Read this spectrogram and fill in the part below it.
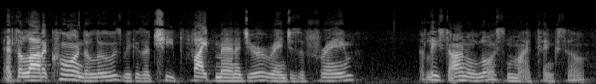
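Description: A woman's voice: on the low side, moderate pace, vocal fry, bright, forceful tone, heavily acted, rough recording. An actress playing a tough, cool female blackmailer with slangy, brassy, insistent talk in an old radio drama. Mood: hard, threatening. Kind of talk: 1950s radio drama acting. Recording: vintage radio broadcast.

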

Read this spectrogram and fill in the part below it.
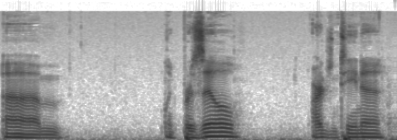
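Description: A man's voice: sits low, takes it slowly, darkish tone. A man co-hosting a casual chat, rambling with fillers and cracking jokes. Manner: rambling, many fillers, jokey. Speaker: podcast co-host.

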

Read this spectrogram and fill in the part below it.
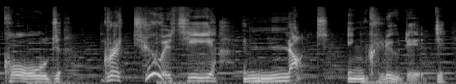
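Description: A woman's voice: deep voice, expressive, extremely slow, soft background music, exaggerated voice. A woman playing a cantankerous old crone who narrates a fantasy tale in pompous, wordy phrases. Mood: haughty narrating. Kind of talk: theatrical storybook narration.

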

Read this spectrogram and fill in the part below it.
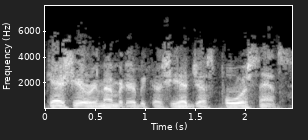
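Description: A man's voice: low-pitched, a little fast, lightly acted. An American man playing an earnest, determined and idealistic young doctor in a classic radio drama, with urgent, clipped delivery. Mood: concerned, reflective. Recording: dull, noisy old radio recording.

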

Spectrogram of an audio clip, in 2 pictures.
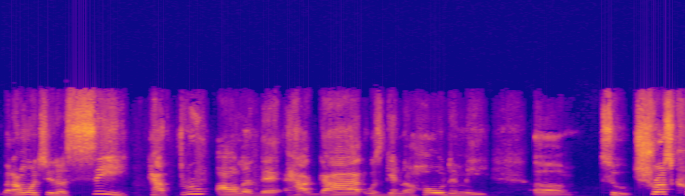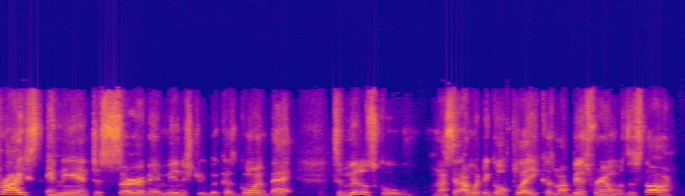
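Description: High-voiced Texan man telling his story. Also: normal speed. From Dallas, Texas. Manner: earnest, rambling, many "you know"s and restarts. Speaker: pastor and podcast guest. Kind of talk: casual interview storytelling. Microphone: video call.

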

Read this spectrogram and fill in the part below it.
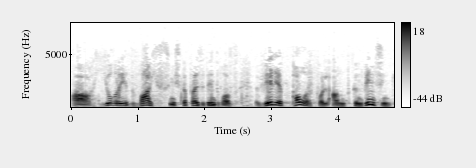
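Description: High-voiced, dignified Japanese ambassador. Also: male voice, very animated, slightly rough. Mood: solemn, courteous. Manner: formal, measured. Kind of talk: old-time radio drama acting. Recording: muffled vintage radio recording.

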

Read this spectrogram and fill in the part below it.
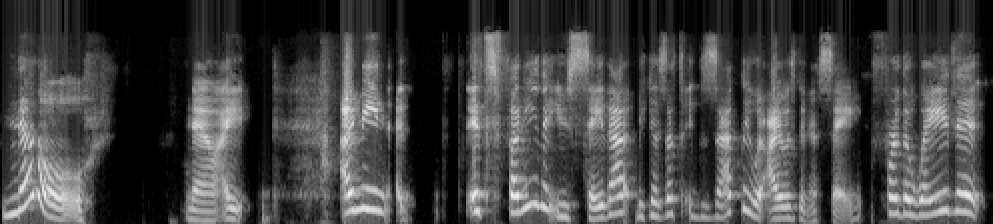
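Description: A woman's voice: on the high side, sing-song, takes it slowly. A middle-aged woman hosting a podcast, chatting casually and restarting her sentences often. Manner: chatty, many restarts and "you know". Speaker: podcast host. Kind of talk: casual chat.

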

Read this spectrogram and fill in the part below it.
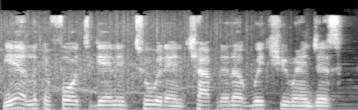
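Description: A man from the Bronx, a guest musician, talking in a relaxed, explaining way with lots of "you know". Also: medium pitch, quick pace, a crowd in the background, noisy background. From North Bronx, New York. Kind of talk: casual interview.

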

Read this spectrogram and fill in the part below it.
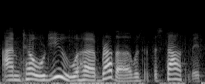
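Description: An actress playing a nagging, indignant busybody neighbor in an old radio drama, scolding and insistent. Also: female voice, medium pitch, big pitch swings, fast, close to an everyday voice. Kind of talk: classic radio drama acting. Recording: muffled old radio recording.

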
